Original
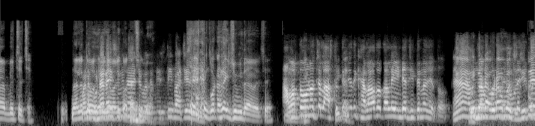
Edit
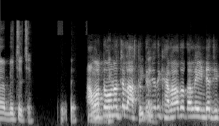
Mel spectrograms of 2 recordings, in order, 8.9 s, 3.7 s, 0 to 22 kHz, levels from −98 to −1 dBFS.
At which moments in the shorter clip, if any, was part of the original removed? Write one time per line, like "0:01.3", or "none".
0:01.1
